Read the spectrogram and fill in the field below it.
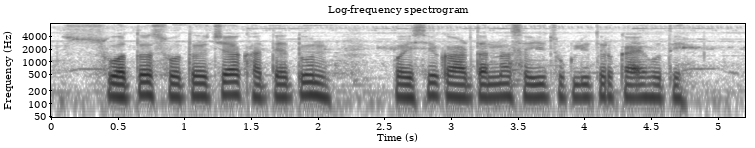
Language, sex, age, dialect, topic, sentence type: Marathi, male, 18-24, Standard Marathi, banking, question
